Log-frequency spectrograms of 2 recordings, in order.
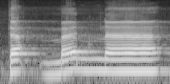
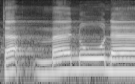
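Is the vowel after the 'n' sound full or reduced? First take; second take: reduced; full. First: The 'nu' vowel is quick, soft and reduced. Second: The 'nu' vowel is full and clearly voiced. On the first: "Yang kedua kurang begitu jelas" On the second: "Yang pertama apa? ... Jelas nu"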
